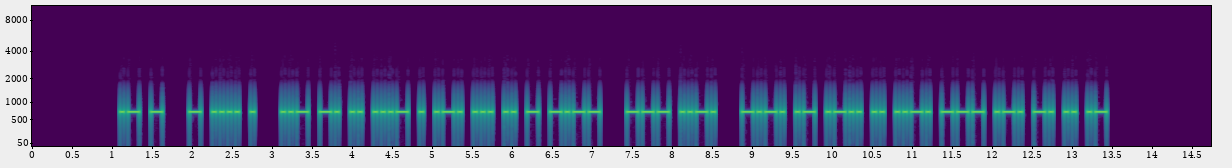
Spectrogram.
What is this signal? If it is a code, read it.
Morse code, heard as a keyed tone, about 25 wpm, 700 Hz. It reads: AT THE UNIVERSITY OF CALIFORNIA
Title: Sets of 5 Words Encore2 25wpm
